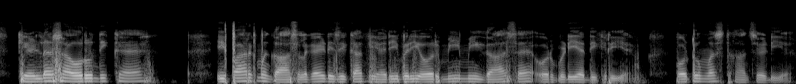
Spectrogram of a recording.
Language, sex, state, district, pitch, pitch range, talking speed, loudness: Marwari, male, Rajasthan, Nagaur, 130 Hz, 115-140 Hz, 220 wpm, -25 LUFS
